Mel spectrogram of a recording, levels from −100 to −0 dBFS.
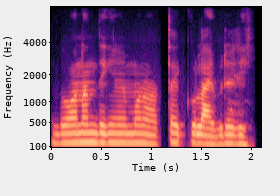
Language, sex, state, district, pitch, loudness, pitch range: Chakma, male, Tripura, Dhalai, 145 Hz, -16 LUFS, 135-150 Hz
